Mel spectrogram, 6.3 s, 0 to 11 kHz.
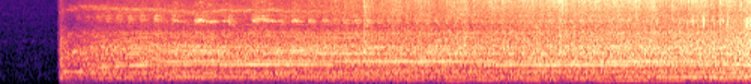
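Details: Maytag U5131 upright vacuum on living-room carpet: motor spins up to a steady high whine with a faint thin squeal on top; owner thinks the belt needs replacing and is causing the squeak.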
